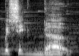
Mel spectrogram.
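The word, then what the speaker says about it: MissingNo: chat are asking about missing no no missing no will break the game I can't do missing no yeah how about missing no emphasis on the second part the third syllable if you will teacher you don't like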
